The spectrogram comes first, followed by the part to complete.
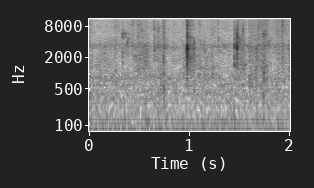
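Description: A person walking outdoors carrying spearfishing gear: a few soft footsteps and light knocks of gear over a quiet background hiss.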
